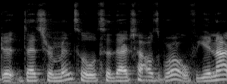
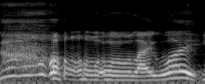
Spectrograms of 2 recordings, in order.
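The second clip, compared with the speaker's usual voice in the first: higher wailed "oh" with a laugh in it; mock crying; 5 semitones higher, much slower than usual. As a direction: imitate your own panicked crying, half laughing. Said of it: "I'm crying and shit".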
